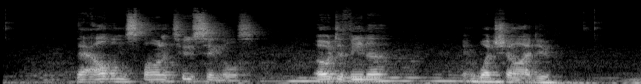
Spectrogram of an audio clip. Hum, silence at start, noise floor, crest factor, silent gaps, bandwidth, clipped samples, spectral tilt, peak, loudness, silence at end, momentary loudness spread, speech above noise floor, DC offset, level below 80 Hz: none; 0.05 s; -40 dBFS; 18 dB; none; 14 kHz; under 0.1%; -5.5 dB/octave; -2 dBFS; -20 LUFS; 0 s; 18 LU; 22 dB; under 0.1%; -38 dBFS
